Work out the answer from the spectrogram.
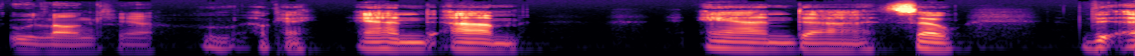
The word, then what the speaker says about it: oolong: I think it's oolong.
